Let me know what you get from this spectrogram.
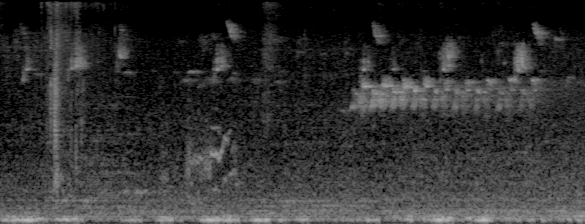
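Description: Faint outdoor birdsong: scattered short chirps, with a rapid trill lasting about two seconds past the middle.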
